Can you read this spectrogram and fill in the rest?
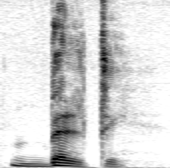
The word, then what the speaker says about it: belti: Mela, għanna, per eżempju, kelma belti, bel-ti, fuq l-ewwel sillaba, tiġi jiġi l-aċċent primarju.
